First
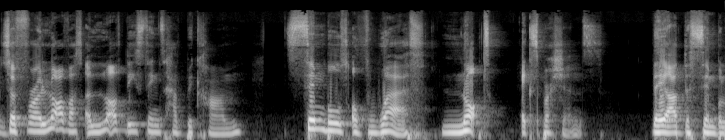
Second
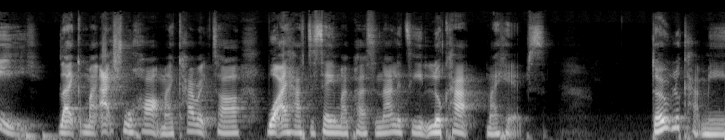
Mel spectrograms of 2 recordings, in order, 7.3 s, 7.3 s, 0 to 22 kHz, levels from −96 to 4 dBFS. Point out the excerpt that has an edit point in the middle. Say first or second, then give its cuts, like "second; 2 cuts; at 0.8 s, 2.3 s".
first; 1 cut; at 2.6 s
